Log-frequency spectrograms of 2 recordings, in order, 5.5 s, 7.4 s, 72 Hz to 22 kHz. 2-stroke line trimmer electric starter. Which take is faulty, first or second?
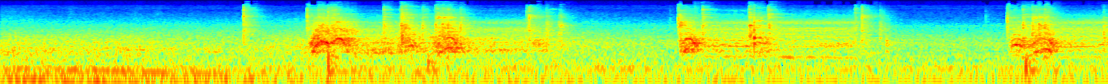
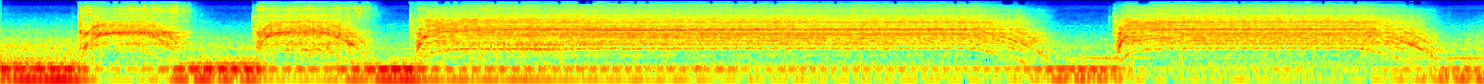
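first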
